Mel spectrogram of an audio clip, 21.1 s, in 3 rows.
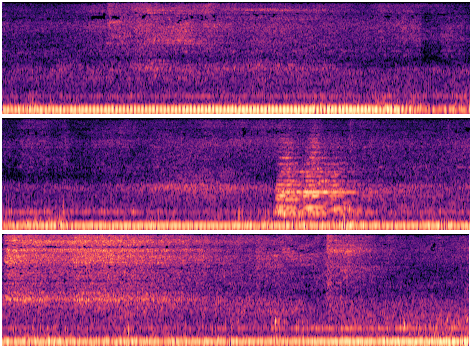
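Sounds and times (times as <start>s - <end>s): train low rumble: 0.0s - 21.0s
train horn blast: 11.1s - 12.7s
steady hiss: 14.0s - 20.6s.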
